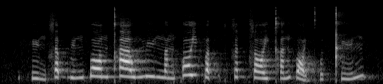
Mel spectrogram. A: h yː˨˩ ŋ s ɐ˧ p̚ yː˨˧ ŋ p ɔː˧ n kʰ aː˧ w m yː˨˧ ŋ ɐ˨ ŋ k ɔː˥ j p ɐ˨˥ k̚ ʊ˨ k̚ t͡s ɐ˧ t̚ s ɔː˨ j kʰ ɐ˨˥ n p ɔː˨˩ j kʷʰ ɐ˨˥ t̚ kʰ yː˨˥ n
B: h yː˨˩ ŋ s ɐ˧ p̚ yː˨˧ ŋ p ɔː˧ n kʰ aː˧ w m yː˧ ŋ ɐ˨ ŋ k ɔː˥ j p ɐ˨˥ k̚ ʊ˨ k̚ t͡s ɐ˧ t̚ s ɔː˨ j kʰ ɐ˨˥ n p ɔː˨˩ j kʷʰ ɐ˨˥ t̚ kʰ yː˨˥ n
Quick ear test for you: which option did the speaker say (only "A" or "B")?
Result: B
